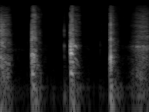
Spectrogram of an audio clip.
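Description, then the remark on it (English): A person theatrically fakes a consumptive (tuberculosis) cough: five short, harsh, breathy bursts spaced irregularly, with no other sound between them. “Because I do wish that I was like a frail Victorian woman coughing up blood into a handkerchief.”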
